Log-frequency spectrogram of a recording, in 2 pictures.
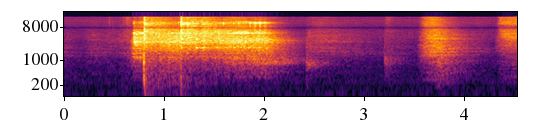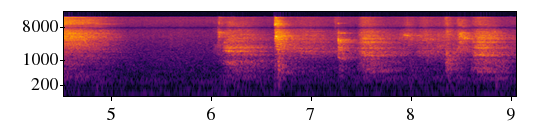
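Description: A 100 lb barbell loaded with bumper plates is dropped from overhead onto a concrete floor about a second in. It hits once hard, then clatters for about a second and a half as the bar and plates rattle and settle. Hard breathing follows in short, separate bursts.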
